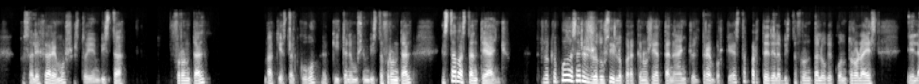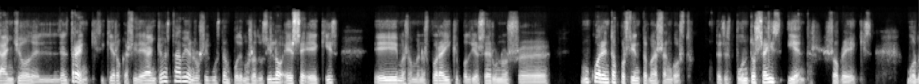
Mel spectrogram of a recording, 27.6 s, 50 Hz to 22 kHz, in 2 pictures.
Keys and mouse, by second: 2.0 KP_1, 22.4 KP_Decimal, 22.5 KP_6, 25.3 KP_Enter, 27.5 ctrl+KP_3.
